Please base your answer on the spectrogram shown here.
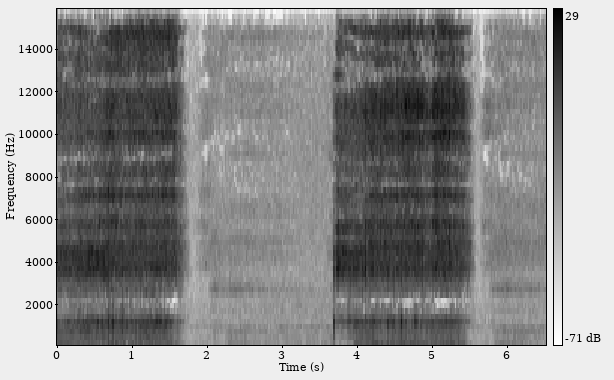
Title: The dog is snoring, คารีน่าหมานอนกรน🤫🤫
